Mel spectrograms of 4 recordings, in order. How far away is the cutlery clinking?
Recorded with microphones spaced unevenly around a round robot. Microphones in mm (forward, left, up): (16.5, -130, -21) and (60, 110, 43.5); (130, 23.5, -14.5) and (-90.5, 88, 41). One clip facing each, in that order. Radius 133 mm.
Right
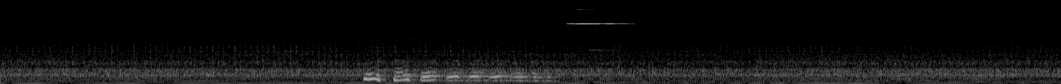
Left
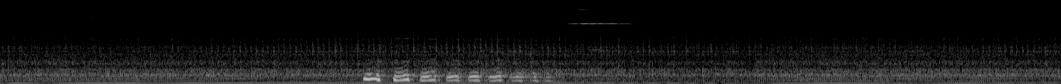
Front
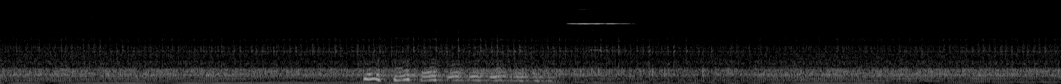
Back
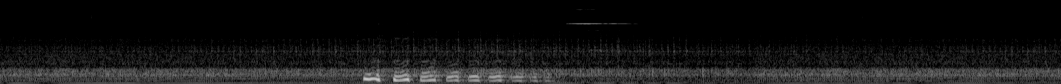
No cutlery clinking in this recording.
